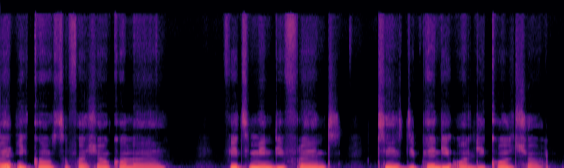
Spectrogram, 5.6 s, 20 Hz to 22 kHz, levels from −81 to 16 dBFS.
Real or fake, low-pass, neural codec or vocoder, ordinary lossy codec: fake; none; autoencoder, 48 kHz, 128 numbers a frame, DAC-VAE, trained on Japanese speech; none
